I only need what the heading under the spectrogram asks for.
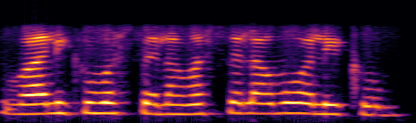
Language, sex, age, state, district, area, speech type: Kashmiri, female, 18-30, Jammu and Kashmir, Pulwama, rural, conversation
